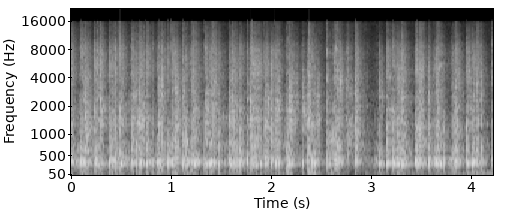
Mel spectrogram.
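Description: Fingernails tap and scratch rapidly over the top of a hollow, translucent plastic light-up skull held close. The result is a dense stream of sharp clicks and bright scratching, carried on a hollow plastic tone. There is a brief lull near the middle before the fast tapping resumes.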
